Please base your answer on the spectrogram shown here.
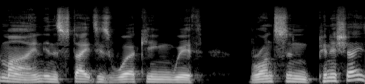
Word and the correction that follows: Pinchot: is that how you say his name? – Is it Pinchot? – Pinchot. Pinchot? Serge. Pinchot.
